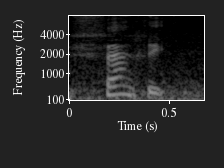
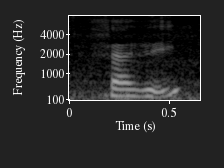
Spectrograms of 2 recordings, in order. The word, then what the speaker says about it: faré: Donc, le faré, on se demandait si c'était bien comme ça qu'il fallait le prononcer. C'est bel et bien faré qu'il faut dire.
